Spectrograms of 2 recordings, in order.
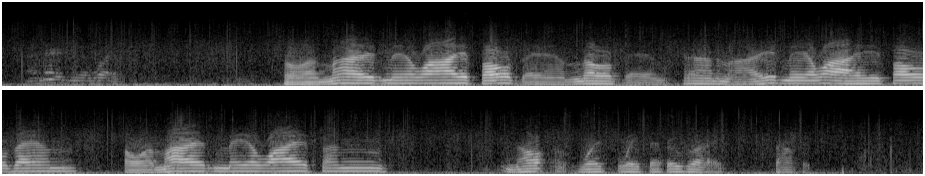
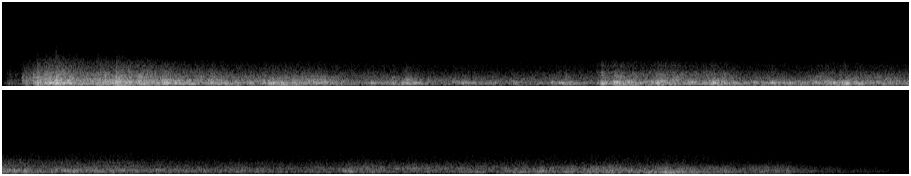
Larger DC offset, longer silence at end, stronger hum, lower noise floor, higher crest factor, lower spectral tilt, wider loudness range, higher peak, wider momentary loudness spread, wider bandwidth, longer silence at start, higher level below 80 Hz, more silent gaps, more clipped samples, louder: neither; second, 0.1 s vs 0.95 s; neither; second, -46 dBFS vs -68 dBFS; about the same, 20 dB vs 24 dB; second, -7.5 dB/octave vs -14.5 dB/octave; second, 8 LU vs 17 LU; first, -4 dBFS vs -10 dBFS; about the same, 24 LU vs 22 LU; first, 13.5 kHz vs 1.9 kHz; about the same, 0 s vs 0.05 s; first, -40 dBFS vs -48 dBFS; neither; neither; first, -23 LUFS vs -31 LUFS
